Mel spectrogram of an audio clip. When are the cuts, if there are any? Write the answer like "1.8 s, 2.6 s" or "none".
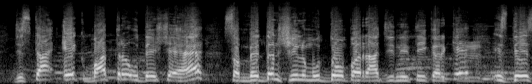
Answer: none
